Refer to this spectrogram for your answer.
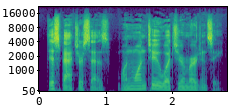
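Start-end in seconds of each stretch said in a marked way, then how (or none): none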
